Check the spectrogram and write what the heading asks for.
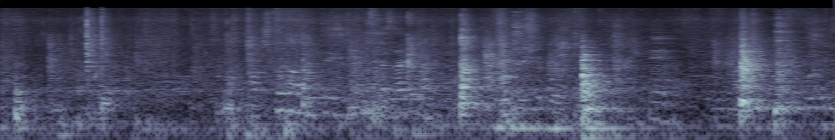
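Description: People talking around a crowded indoor corridor, with a few short, sharp knocks about halfway through and near the end.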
